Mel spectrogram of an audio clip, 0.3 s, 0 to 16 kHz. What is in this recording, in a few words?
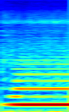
BASS FLUTE C3, WIND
